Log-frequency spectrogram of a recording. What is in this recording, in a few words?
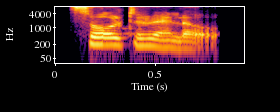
"saltarello", Indian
